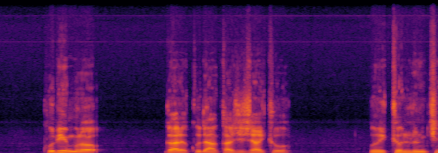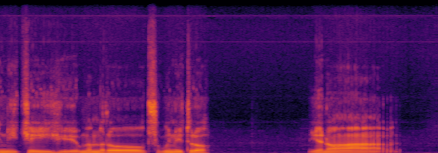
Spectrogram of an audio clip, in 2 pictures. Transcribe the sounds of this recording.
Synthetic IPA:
ku˦di˦˨mu˨ɾo˦ | ɡa˦ɾe˨ku˦da˦˨ka˦ʃi˨ʃa˦kʲo˨ | wu˦i˨kʲo˨lu˦n˨t͡ʃi˨ndi˨t͡ʃe˨mo˨n˨ɾo˦˨su˨ɡu˨˦ni˦tu˦ɾo˨ | jo˨no˨

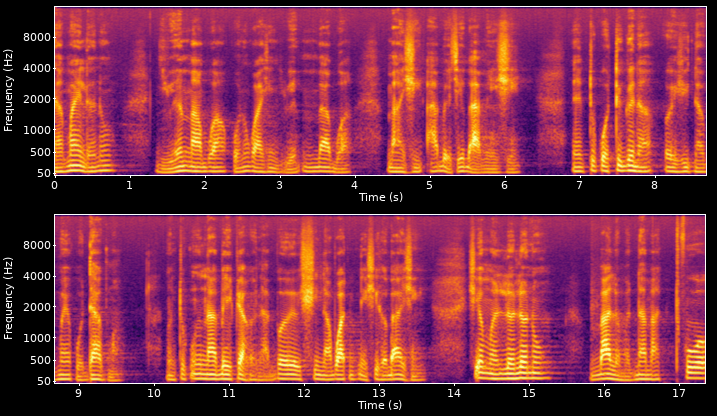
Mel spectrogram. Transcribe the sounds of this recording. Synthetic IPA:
na˨ŋ͡ma˦i˦lo˨nu˦˨ | ɡʲi˨we˨m̩˦mã˧ɓʷa˧kʷo˨nu˦kʷa˧ʒi˧˨ɡʲḭ˨wḛ˨m̩˦ba˦ɓʷwa˨ | ma˧ʒi˧ʔa˨ɓe˨t͡ʃe˦ɓa̰˨mi˨ʒḭ˧˨ | n˨tu˦kʷo˧tu˦ɡe˦na˨o˧ʒi˧dna˨ŋ͡ma˦i˦kʷo˨da˦ŋ͡ma̰˨ | n̩˨tu˦ku˦na˧ɓe˦˧i˧˦pʲa˧ho˨na̰˨bo˦ʃi˧nã˨ɓwa˦tnu˦tni˨ʃi˦ɦo˧ɓa˦ʒi˧ | ʃe˦mo˧n˦lo˧lo˦nu˦ | m̩˨ba˦lo˨mi˨dna˧ma˧tkʷo˦

